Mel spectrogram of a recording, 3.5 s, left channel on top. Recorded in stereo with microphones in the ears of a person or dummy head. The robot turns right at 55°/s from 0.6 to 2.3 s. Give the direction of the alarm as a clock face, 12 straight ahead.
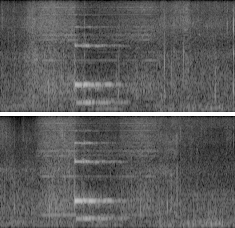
3 o'clock.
